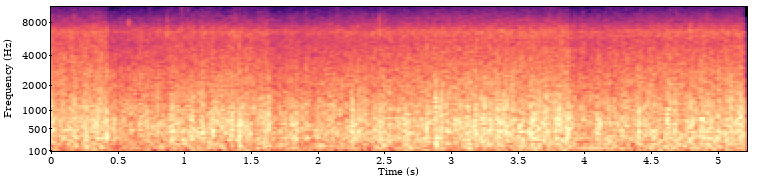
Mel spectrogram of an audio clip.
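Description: Steady rain falling on an asphalt road and the leafy vegetation beside it, a dense, even patter.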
